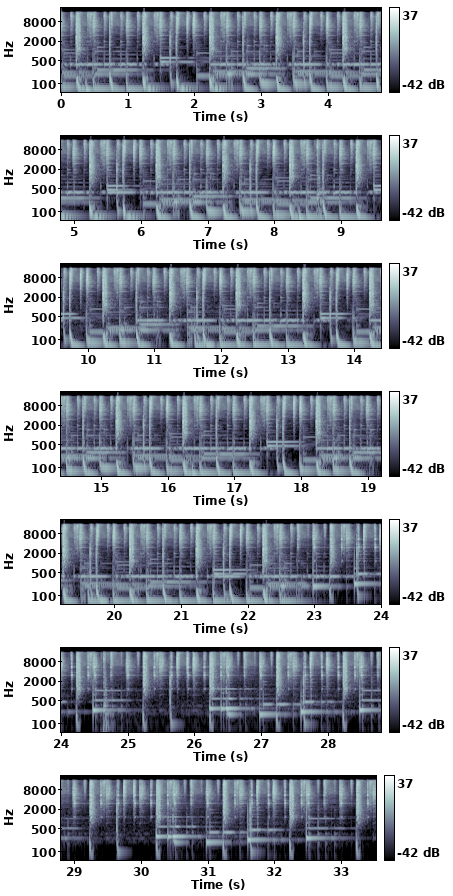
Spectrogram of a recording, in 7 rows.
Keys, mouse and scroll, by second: 0.4 g, 2.0 r, 3.1 s, 3.8 middle click, 4.3 shift+z, 5.1 s, 6.6 middle click, 7.5 KP_1, 8.3 Tab, 8.8 s, 10.1 s, 10.8 middle click, 14.8-15.1 scroll down 1, 15.1-15.9 scroll up 2, 15.9 scroll down 2, 16.2 middle click, 25.6 scroll down 1, 25.8 middle click, 26.8-27.3 scroll up 2, 27.9 middle click, 28.6 Tab, 28.9 click, 29.8 shift+z, 30.1 click, 30.8 click, 31.5 Delete, 32.6 Delete.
